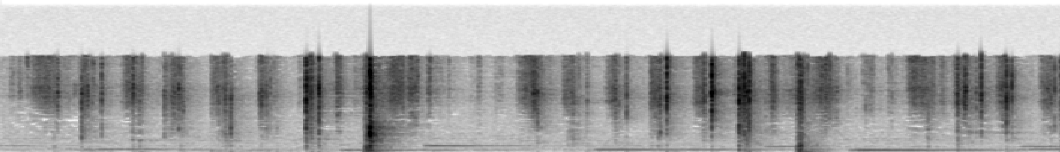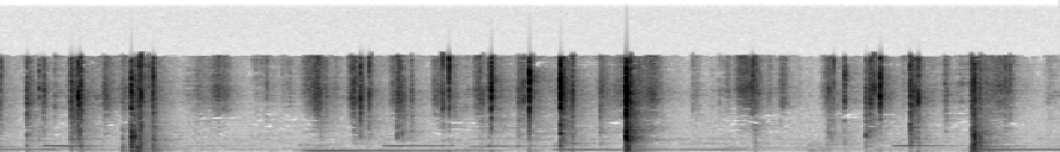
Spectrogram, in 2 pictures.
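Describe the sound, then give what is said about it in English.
Soft shuffling of a deck of angel cards, with many faint papery riffles and clicks at an uneven pace, quiet overall, over faint sustained background tones. “All right, let me see if I can get an angel card here.”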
